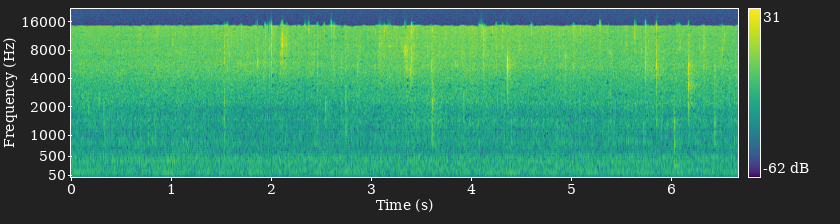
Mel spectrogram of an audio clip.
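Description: Breadcrumb-coated potato balls frying in hot oil in a pan: a steady sizzle with scattered small pops.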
